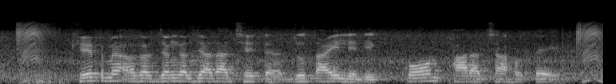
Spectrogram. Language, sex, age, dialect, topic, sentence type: Maithili, male, 25-30, Angika, agriculture, question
